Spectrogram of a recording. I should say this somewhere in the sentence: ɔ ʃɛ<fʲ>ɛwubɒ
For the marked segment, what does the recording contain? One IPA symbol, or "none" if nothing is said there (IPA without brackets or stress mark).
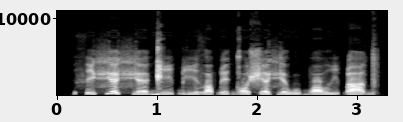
fʲ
